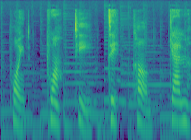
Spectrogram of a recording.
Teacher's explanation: no aspiration of P, T and K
